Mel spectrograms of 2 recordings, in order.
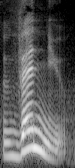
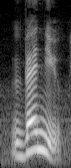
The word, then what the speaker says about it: venue: So venue is pronounced venue, venue. The stress goes on the first syllable.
